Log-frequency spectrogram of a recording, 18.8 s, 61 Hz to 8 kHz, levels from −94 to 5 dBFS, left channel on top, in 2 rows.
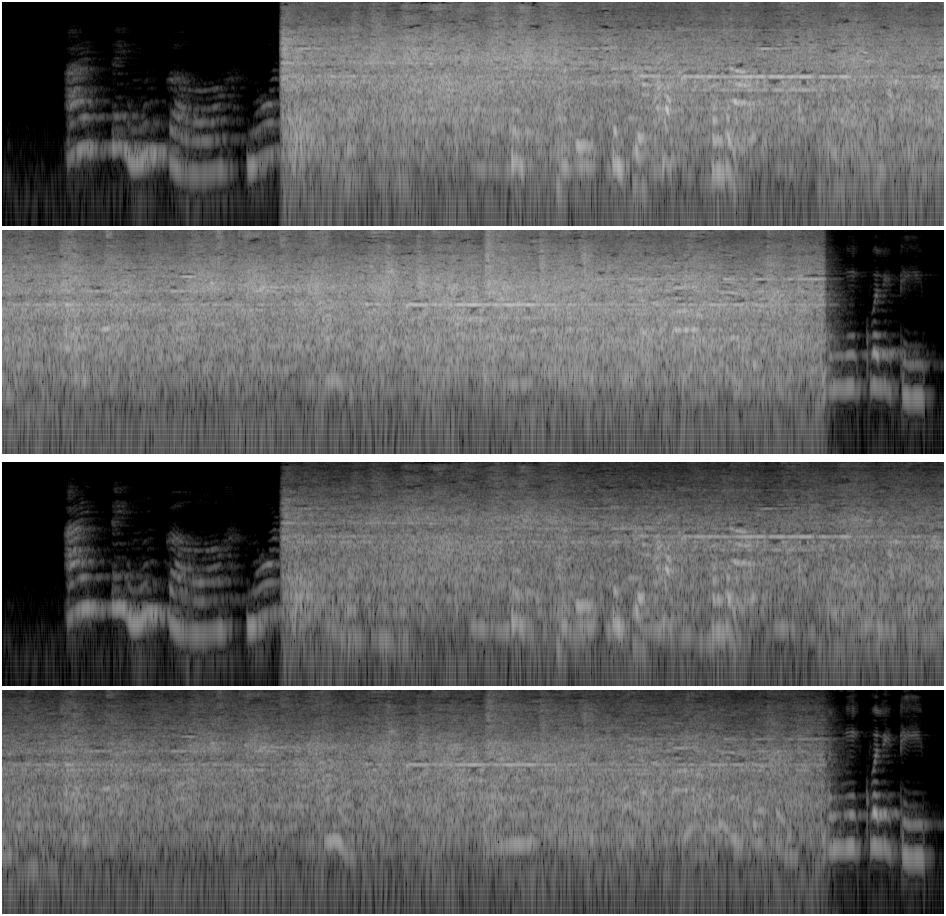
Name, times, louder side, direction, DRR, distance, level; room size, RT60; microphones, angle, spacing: voice 1, 0.6-4.0 4.6-10.0, right 1 dB, 45° right, 2 dB, 2.7 m, -51 dB
sound 1, 2.8-17.7, left 10 dB, 65° left, 0.5 m, -26 dB
voice 2, 12.6-13.0 14.2-14.8 15.6-15.8 16.2-18.7, right 3 dB, 30° right, 10 dB, 0.8 m, -44 dB
13.0 x 8.4 x 6.5 m, 0.71 s
head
